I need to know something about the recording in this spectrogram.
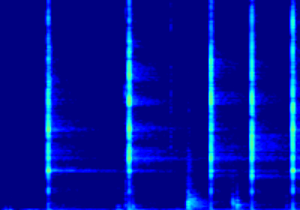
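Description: Count-in clicks of a jazz play-along backing track: sharp wooden clicks, two about a second apart, then three at double speed.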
